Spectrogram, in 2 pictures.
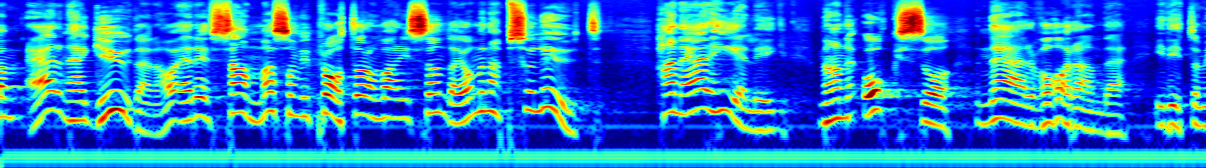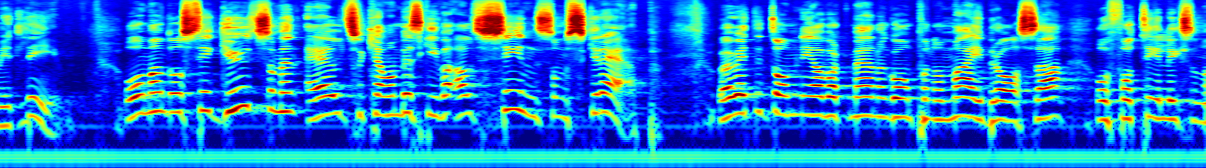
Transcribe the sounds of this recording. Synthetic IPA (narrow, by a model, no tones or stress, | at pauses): ɛmæɖɛnɦæɾɡʉ̟ːd̪ə̰nhæɖɛsamːasɔmvɪpʰɾɑːt̪aɾɔmvaɾjəsœnd̪ajɑːmɛnab̥sɔlʉ̟ːt̪ | hanæɾheːlɪɡ | mɛnhanæɾʔɔksɔ | næːɾvɑːɾand̪ə̰ | ɪd̪ɪt̪ːɔmɪt̪liːv | ɔɔmːand̪ɔseːɾɡʉ̟ːd̪sɔmɛnɛld̪sɔkʰanmanbɛskɾiːvaʔalt̪sʏnd̪sɔmskɾɛ̰ːp | ɔjaɡveːt̪ɪnt̪əɔmnɪhaɾvaʈːmɛnɔnɡɔŋːpʰɔnɔnmajbɾɑːsa | ɔfɔt̪ʰːɪlːɪksɔm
